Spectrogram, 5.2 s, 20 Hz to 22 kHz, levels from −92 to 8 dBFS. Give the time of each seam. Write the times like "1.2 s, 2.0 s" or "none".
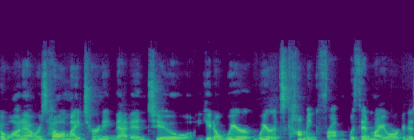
2.4 s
